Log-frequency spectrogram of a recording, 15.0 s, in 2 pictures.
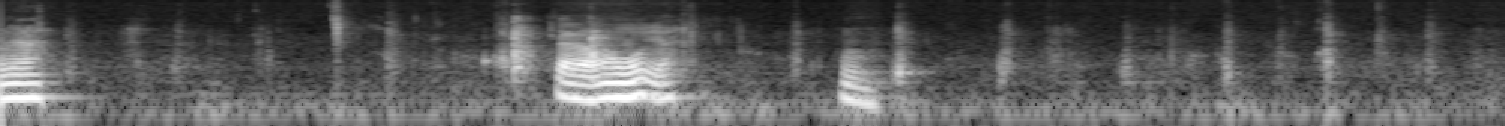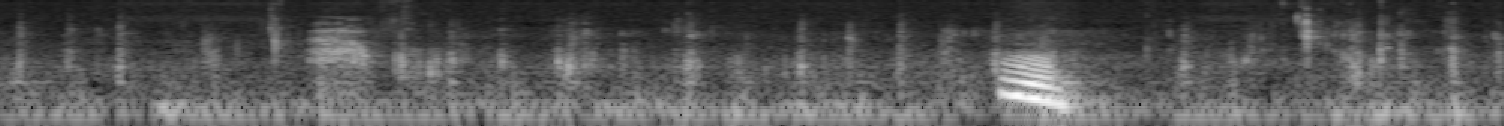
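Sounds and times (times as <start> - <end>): mouth clicks and chewing: 13.2 - 15.0.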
